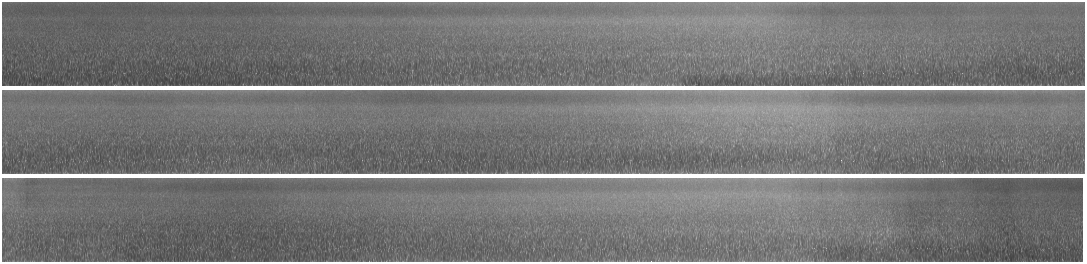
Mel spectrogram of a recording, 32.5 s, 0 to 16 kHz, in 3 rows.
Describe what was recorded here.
At the beach, Sound of the waves, Zoom H2n MS+XY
